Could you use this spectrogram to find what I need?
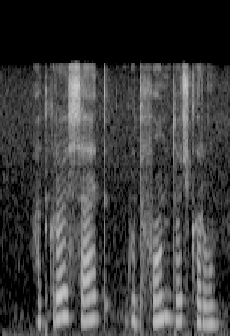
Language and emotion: Russian, neutral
